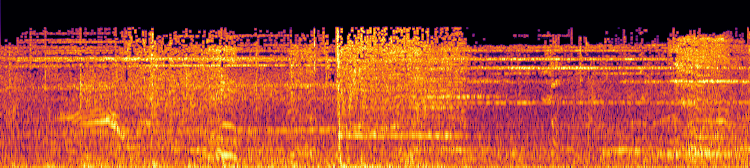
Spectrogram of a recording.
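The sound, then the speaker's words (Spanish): Train rushing fast through a tunnel, with a loud, continuous roar of wheels and high, shrill screeching tones squealing over it the whole time. “La luz del tren ilumina el túnel. Se acerca a gran velocidad.”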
